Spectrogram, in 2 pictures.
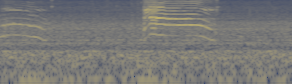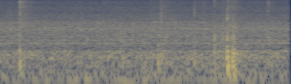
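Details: Rescue kitten asking for attention with a short meow, then a longer, louder meow that bends downward, followed by quiet with faint clicks over a constant low background rumble.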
